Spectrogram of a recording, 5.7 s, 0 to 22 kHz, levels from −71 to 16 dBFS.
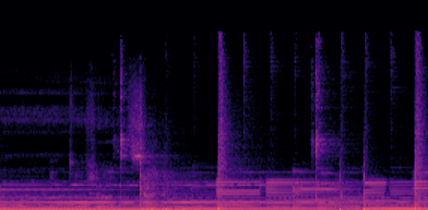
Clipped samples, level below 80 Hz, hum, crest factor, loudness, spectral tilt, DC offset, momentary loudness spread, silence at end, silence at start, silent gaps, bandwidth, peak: under 0.1%; -32 dBFS; none; 18 dB; -23 LUFS; -5.5 dB/octave; under 0.1%; 5 LU; 0 s; 0 s; none; 19 kHz; -4 dBFS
